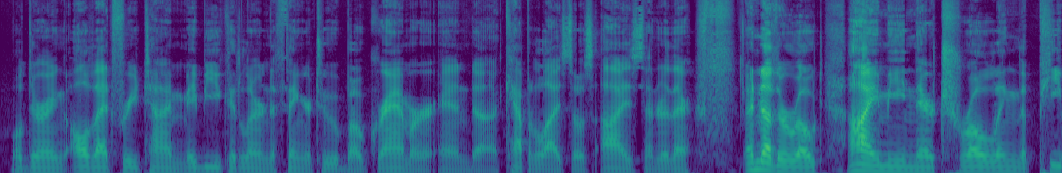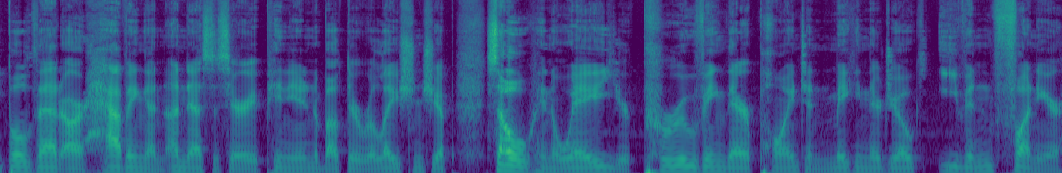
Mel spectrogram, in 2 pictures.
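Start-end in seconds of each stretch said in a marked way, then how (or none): none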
